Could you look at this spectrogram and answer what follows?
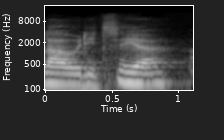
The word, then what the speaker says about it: Laodikea: Zum Beispiel Laodikea, manchmal Laodicea ausgesprochen, und Hierapolis oder heilige Stadt, Hierapolis.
